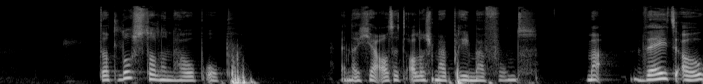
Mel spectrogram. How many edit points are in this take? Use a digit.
2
